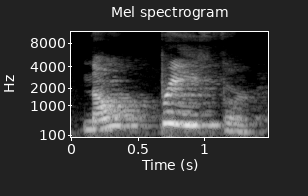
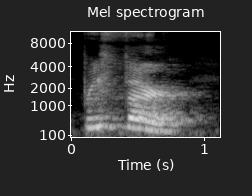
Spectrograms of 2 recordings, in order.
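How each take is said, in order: First: The stress is on the first syllable. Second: The stress is on the last syllable. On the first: The speaker calls it wrong. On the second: The speaker calls it right. "Se a última vogal ela vem gritando, ela vem mais forte"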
